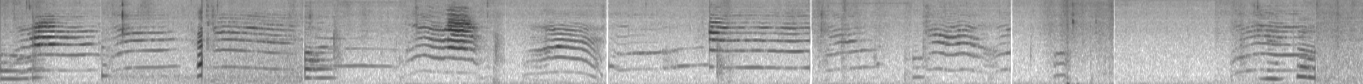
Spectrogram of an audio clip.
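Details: Domestic cat giving its daily welcome-home meowing at the door, recorded over four months: many clear, harmonic meows, some bent upward and wavering, others flat and steady, repeated with brief pauses, plus light household background noise.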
